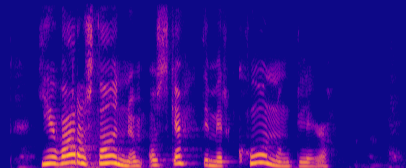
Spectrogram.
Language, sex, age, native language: Icelandic, female, 20-29, Icelandic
